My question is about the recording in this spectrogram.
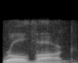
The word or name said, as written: Rolvaag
